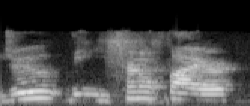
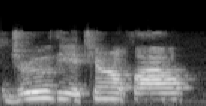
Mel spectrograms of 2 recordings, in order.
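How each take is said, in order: First: "Fire" said with a final R, as in fire; name fixed to "Fire" with an R ending; corrected name. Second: "File" said with a clear final L, as in file; name read as "File" with an L ending; misread name. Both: Real, not acted. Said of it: "uh, excuse me".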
